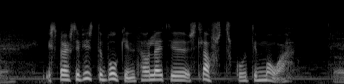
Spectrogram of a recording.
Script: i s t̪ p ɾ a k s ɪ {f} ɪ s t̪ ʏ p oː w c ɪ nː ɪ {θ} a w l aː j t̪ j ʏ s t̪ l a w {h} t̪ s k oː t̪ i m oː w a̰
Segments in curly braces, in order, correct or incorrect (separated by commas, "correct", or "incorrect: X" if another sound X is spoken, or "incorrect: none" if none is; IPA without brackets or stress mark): correct, correct, incorrect: s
